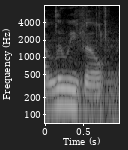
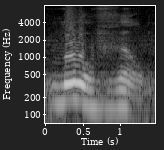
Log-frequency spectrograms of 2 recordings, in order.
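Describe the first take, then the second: First: Each syllable of the name is said clearly. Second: The syllables are squashed together into fewer sounds.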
